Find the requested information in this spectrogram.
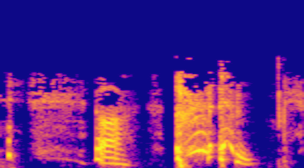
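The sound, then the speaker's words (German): A cough and throat clearing from a man who is still a little ill: short, rough, breathy bursts broken by brief silences, loud and close. “den Huster schneide ich mal nicht raus, denn ich bin tatsächlich noch ein bisschen krank.”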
